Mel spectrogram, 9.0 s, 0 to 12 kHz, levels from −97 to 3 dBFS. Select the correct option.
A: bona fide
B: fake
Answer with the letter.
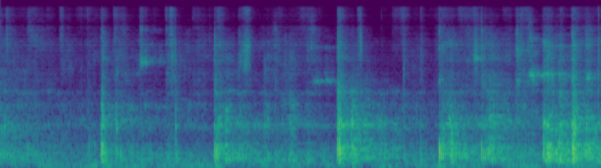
B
